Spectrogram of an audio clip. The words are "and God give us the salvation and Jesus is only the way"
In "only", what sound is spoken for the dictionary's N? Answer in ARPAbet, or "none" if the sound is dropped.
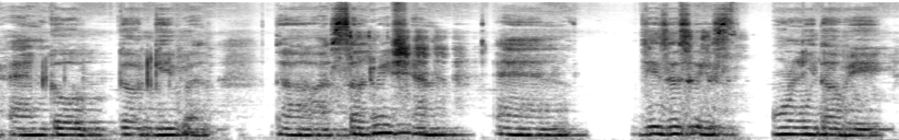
N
